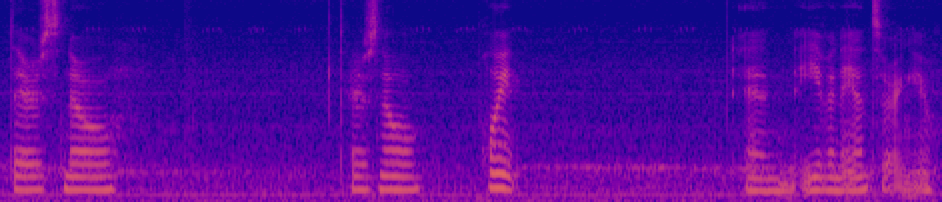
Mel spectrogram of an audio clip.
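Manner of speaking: quiet, hollow, hopeless murmur; despondent Tina. Acted. GM voicing the gray Tina to the players, quiet and hopeless. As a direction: speak as if nothing matters anymore. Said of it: "the figure shrugs and says".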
